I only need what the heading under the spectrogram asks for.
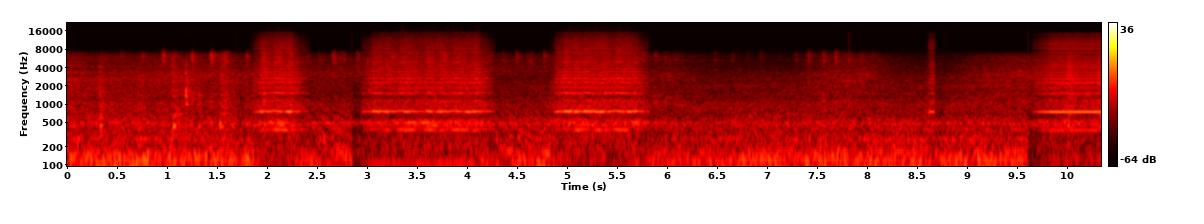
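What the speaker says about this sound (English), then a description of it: "Huh, I'm inside my train." Train running in Train Sim World 5, heard from inside the cab: a steady rumbling roll runs throughout while repeated horn blasts sound in bursts, loud and close, with no talking.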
